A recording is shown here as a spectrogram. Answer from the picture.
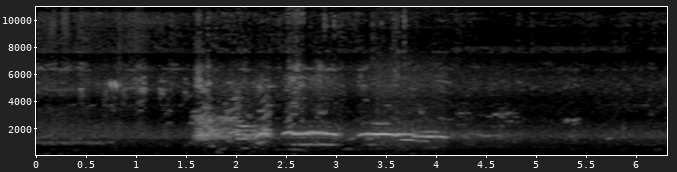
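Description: A bird calling: a loud call of a few pitched notes lasting about two and a half seconds, starting about one and a half seconds in, the last note long and falling in pitch at its end.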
